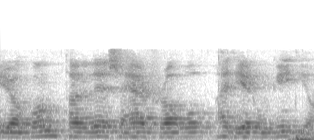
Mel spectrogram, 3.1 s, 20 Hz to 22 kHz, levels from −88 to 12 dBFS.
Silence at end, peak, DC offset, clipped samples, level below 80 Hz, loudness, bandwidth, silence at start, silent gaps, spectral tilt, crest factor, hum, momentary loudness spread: 0 s; -16 dBFS; under 0.1%; under 0.1%; -44 dBFS; -32 LUFS; 5.4 kHz; 0 s; none; -4 dB/octave; 16 dB; none; 6 LU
